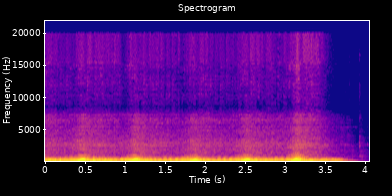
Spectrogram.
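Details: 2007 Honda CBR600RR fuel-injected sport bike, unrun about 5 years, Juice Box tuner still fitted, first run in shop: five quick throttle blips about every 0.7 s, revs climb and drop cleanly without stumble; healthy revving.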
